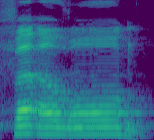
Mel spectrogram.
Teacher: Huruf ro berharokatnya fathah, bertemu alif, dan setelah tidak juga bertemu dengan hamzah, waqaf, sukun, dan tasdid. Maka cara membacanya yaitu ro dipanjangkan 2 harokat. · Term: mad tabi'i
